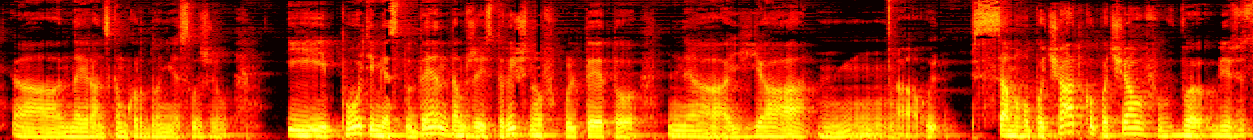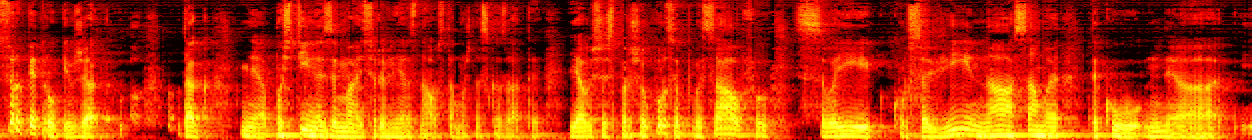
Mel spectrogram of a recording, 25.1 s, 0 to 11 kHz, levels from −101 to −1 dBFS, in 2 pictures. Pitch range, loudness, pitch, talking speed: 100-120 Hz, -21 LUFS, 110 Hz, 95 wpm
